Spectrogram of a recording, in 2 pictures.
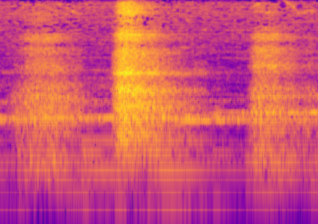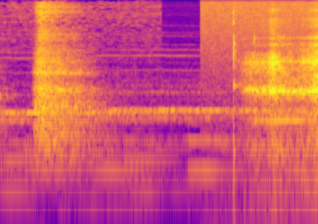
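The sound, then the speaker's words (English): Slow, heavy breathing, with three long airy breaths in a steady rhythm over a low hum, then a sharper noisy burst at the end. No one speaks. “Someone breathing on me. Hot, damp air grazing the nape of my neck.”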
